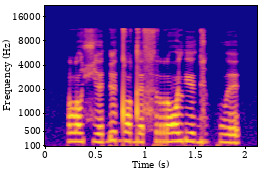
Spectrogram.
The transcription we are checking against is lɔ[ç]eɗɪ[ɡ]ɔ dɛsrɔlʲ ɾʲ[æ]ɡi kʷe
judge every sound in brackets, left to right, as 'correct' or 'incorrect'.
correct, incorrect: d, incorrect: ɛ

